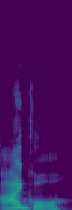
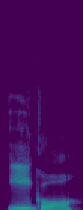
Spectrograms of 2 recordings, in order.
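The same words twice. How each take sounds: First: The first vowel is not an 'ee' sound. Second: The first vowel is an 'ee' sound. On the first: This is the English way to say it. "But English is Igor" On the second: This is the Russian way to say it. "the Russian pronunciation is Igor with a E E for the first sound"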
